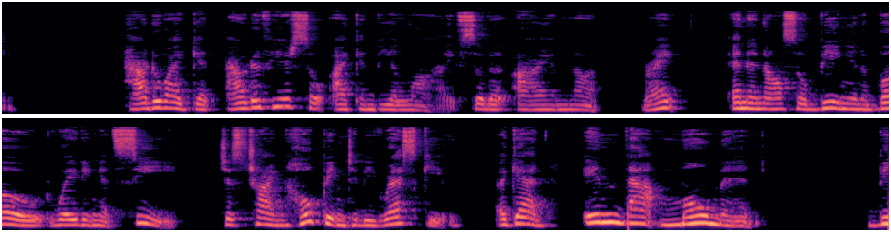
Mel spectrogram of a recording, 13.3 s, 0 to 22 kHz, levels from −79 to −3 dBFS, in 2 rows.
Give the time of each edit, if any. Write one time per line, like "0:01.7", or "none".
0:05.3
